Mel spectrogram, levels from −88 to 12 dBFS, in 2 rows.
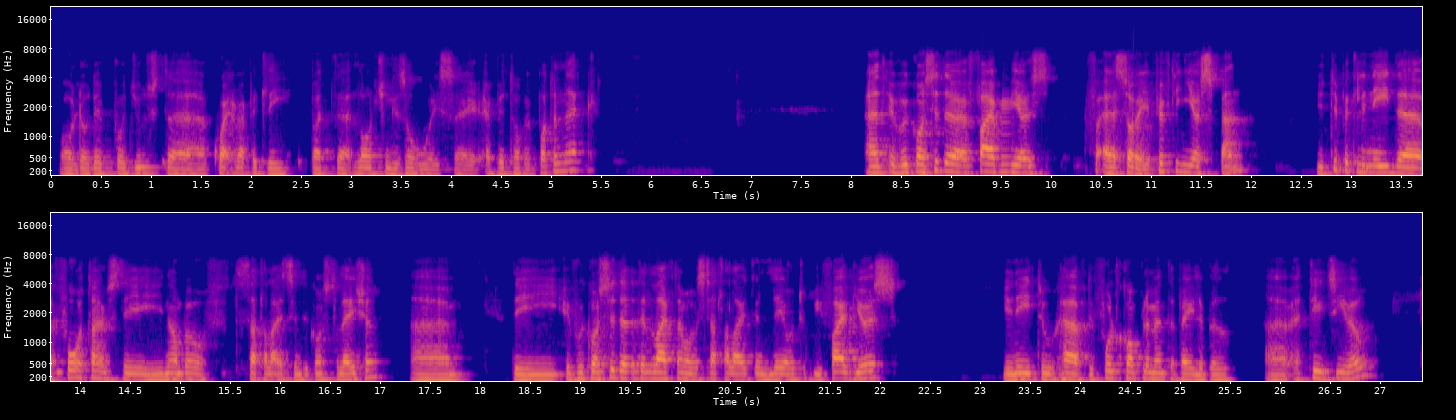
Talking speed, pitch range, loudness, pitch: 150 wpm, 130-170 Hz, -26 LUFS, 140 Hz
